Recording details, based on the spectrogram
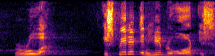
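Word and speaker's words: רוּחַ: It will pronounce ruwa.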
